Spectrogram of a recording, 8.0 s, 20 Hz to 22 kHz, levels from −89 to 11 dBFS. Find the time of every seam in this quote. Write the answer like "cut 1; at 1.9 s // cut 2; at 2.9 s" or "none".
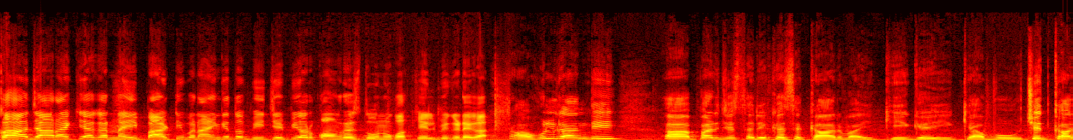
cut 1; at 3.8 s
